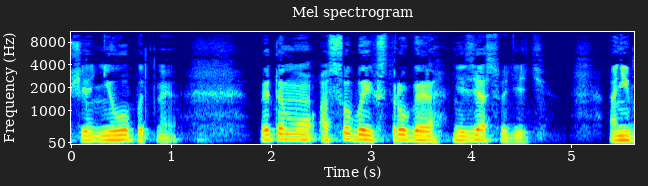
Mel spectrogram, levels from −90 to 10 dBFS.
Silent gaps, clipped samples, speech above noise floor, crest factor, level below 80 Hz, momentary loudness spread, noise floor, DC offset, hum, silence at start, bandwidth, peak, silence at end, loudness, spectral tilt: none; under 0.1%; 36 dB; 16 dB; -60 dBFS; 12 LU; -56 dBFS; under 0.1%; none; 0 s; 10.5 kHz; -4 dBFS; 0 s; -20 LUFS; -7.5 dB/octave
